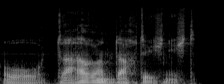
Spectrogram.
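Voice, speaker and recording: A man voicing a grave, thoughtful priest detective who explains things in a measured, sombre way in an audiobook. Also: rumbling low, animated, vocal fry, darkish tone, husky, exaggerated voice. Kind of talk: audiobook character acting.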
